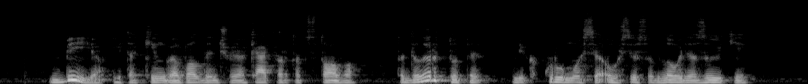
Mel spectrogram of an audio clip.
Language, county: Lithuanian, Šiauliai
